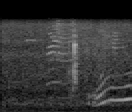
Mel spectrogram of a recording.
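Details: Domestic cat meowing indoors, seeking attention because no one is paying attention to her: a single rising-then-level meow near the end, preceded by a brief squeak, with a woman talking just before.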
